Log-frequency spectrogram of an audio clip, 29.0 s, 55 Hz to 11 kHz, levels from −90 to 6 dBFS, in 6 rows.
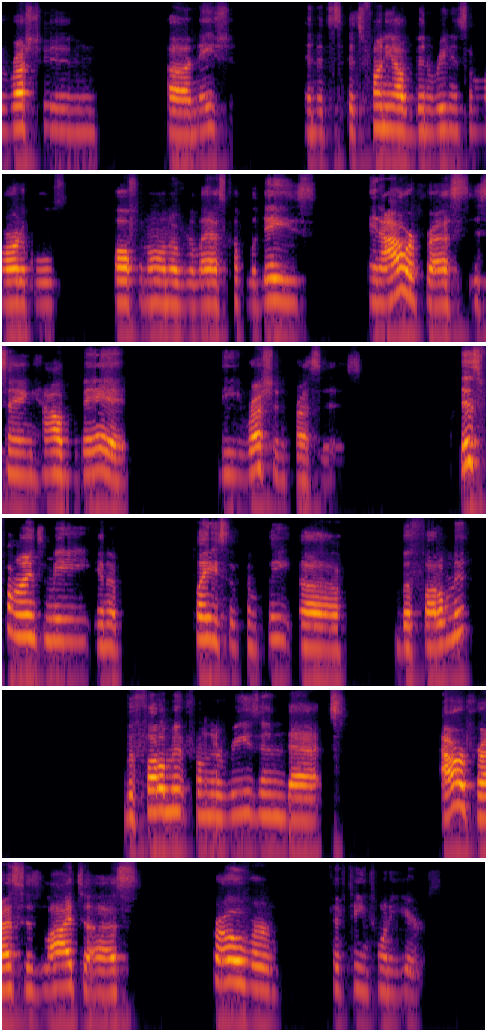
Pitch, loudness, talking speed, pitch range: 190 Hz, -23 LUFS, 120 wpm, 180-210 Hz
